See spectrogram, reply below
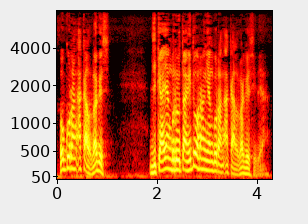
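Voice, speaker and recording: Husky-voiced man teaching a lively lesson. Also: a little high, quick pace. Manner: quizzes the class and tells light anecdotes. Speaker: Quran teacher. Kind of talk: classroom Quran study lecture.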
